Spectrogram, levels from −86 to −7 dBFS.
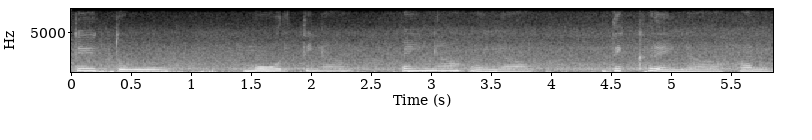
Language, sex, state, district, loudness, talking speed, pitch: Punjabi, female, Punjab, Kapurthala, -16 LUFS, 80 wpm, 220 Hz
